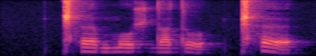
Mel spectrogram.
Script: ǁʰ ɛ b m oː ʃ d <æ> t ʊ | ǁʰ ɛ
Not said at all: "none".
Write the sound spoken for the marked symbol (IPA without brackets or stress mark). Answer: a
